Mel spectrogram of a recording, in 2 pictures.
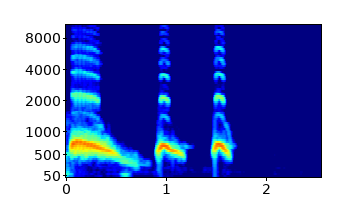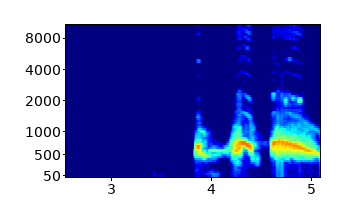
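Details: Spotted dove used as a decoy to lure wild doves on an afternoon perch: a long descending purred coo, two short clipped hooked coos, a pause, then a soft rising lead-in note and two more deep coos.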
